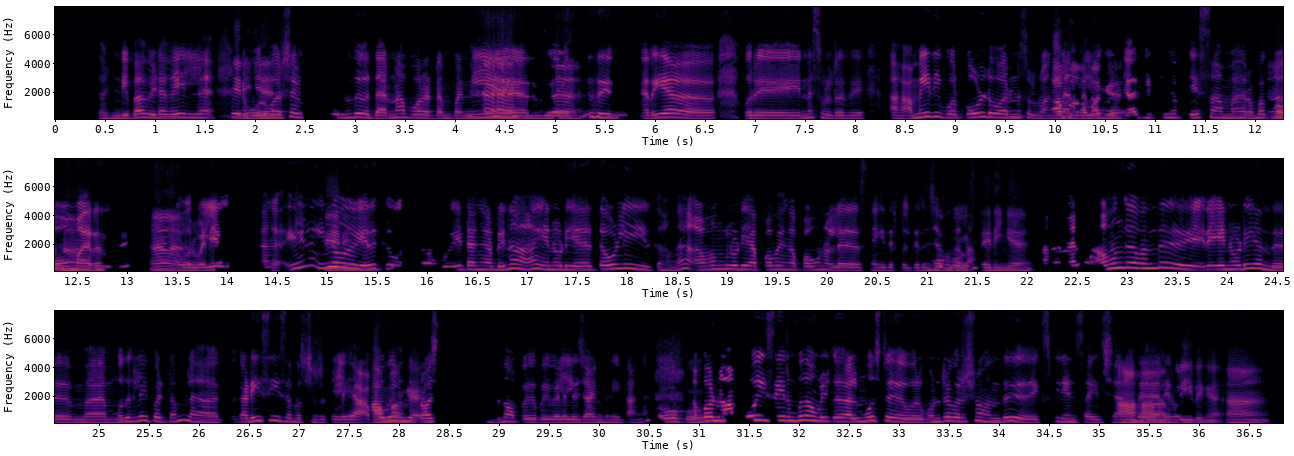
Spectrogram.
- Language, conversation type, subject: Tamil, podcast, திருமணத்துக்குப் பிறகு உங்கள் வாழ்க்கையில் ஏற்பட்ட முக்கியமான மாற்றங்கள் என்னென்ன?
- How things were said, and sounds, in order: other noise; distorted speech; laughing while speaking: "பண்ணி த அது நெறைய"; laughing while speaking: "ஆ"; in English: "கோல்டு வார்ன்னு"; laughing while speaking: "யார்க்கிட்டயுமே பேசாம ரொம்ப கோவமா இருந்து"; static; unintelligible speech; tapping; in English: "செமஸ்டர்"; in English: "ப்ராஜெக்ட்"; unintelligible speech; in English: "ஜாயின்"; in English: "அல்மோஸ்ட்"; in English: "எக்ஸ்பீரியன்ஸ்"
